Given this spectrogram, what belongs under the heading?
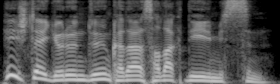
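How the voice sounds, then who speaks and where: A man voices a sardonic, sharp-tongued adventurer, pitching his voice a little high, above his own natural range, with lively intonation and light acting. The mood is mocking, delivered through quick retorts, and the recording is dry with clean studio sound.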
